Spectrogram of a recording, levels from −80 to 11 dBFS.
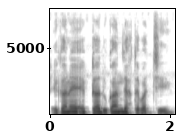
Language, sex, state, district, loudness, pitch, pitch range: Bengali, male, Assam, Hailakandi, -17 LUFS, 95 Hz, 80-100 Hz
